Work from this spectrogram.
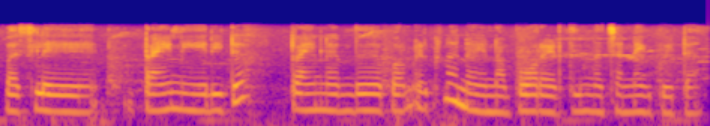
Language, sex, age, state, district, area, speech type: Tamil, female, 18-30, Tamil Nadu, Kallakurichi, urban, spontaneous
